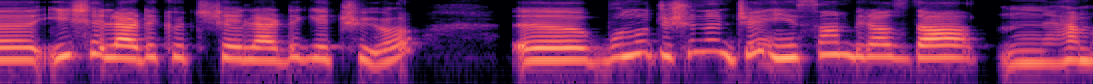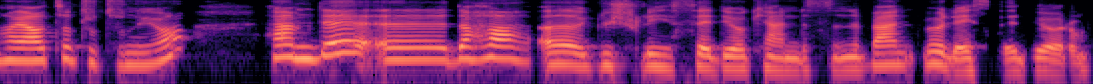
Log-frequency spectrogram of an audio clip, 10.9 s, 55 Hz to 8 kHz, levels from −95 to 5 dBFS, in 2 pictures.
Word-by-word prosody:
eee, 235 - -1
iyi 285 +3 0
şeyler 270 -5 +4
de 275 - -2
kötü 270 -1 -8
şeyler 240 -4 0
de 270 - -4
geçiyor. 245 -3 -4 0.5
Eee, 235 0 +5
bunu 290 +9 -2
düşününce 335 +1 -2
insan 285 +3 +1
biraz 280 -2 -2
daha, 270 0 +6 0.2
ımm, 200 +1 -7
hem 225 +3 -3
hayata 230 +2 +3
tutunuyor 185 +1 -5 0.5
hem 270 -2 +3
de, 305 - +4
eee, 235 -8 +2
daha, 250 -2 +3
aaa, 180 0 +2
güçlü 165 0 -6
hissediyor 150 -2 -1
kendisini. 130 0 -6
Ben 175 +1 +1
böyle 185 0 0
hissediyorum. - - -5
245 Hz, 160 wpm, -24 LUFS, 200-275 Hz, 0.5 s, daha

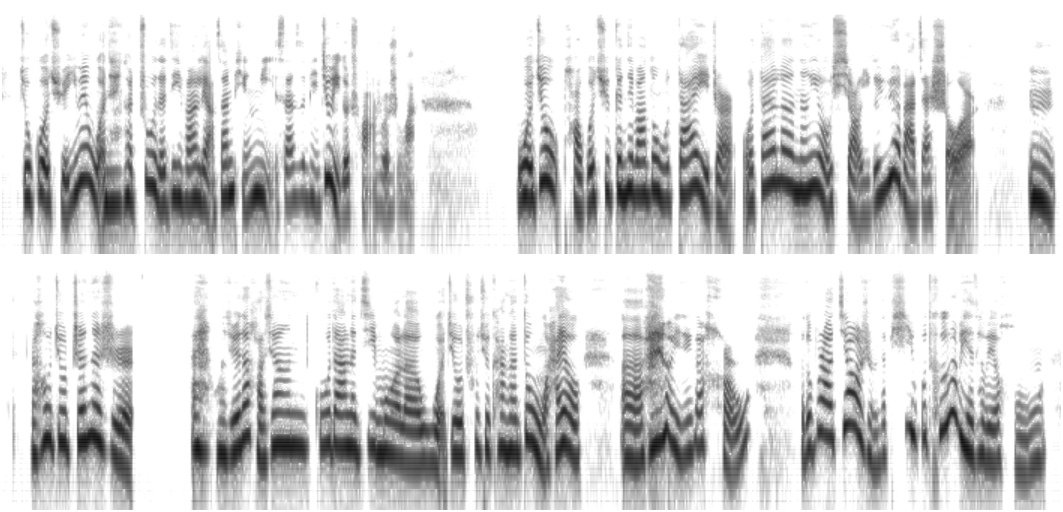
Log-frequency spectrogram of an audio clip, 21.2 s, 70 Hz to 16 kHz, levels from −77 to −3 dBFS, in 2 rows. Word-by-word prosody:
就 235 - -1
过 240 0 +1
去。 190 -5 -5
因 260 - 0
为 350 - +2
我 250 -11 0
那 210 0 +1
个 230 +1 0
住 300 +7 -1
的 205 - -1
地 240 +1 0
方 220 +2 -1
2-3 215 +4 -1
平 230 -4 -2
米、 250 -2 +1
3-4 225 +2 -9
平， 230 -2 -9
就 345 +10 +3
一 225 - 0
个 170 - -1
床， - - -13
说 - - -9
实 - - -17
话。 - - -14 1.0
我 240 0 +5
就 330 +2 +2
跑 195 - -5
过 210 +5 -1
去 255 +3 -3
跟 265 +1 +3
那 280 - +6
帮 255 -1 +1
动 270 0 +2
物 230 - -3
待 260 +6 -1
一 225 - 0
阵 185 -2 -4
儿， - - -7
我 210 - -5
待 300 +8 -1
了 325 -3 +1
能 270 +2 +4
有 270 -10 0
小 210 - -6
1 160 - -12
个 220 - -6
月 355 +7 +3
吧， 160 - -3
在 175 +1 -10
首 - - -6
尔。 - - -5 0.5
嗯， 225 -6 +3 0.3
然 230 -1 -3
后 320 +2 +3
就 305 0 +1
真 305 +4 +3
的 340 -2 +5
是， 225 - +1 0.5
唉， 265 -2 +2
我 240 -1 +3
觉 245 +3 +4
得 335 +4 +4
好 225 -11 -2
像 285 +6 +3 0.2
孤 280 +1 -3
单 280 -1 +2
了、 275 - +4
寂 255 +1 -2
寞 240 -2 +2
了， 195 -2 0
我 195 -1 -1
就 235 -1 0
出 250 +4 -7
去 260 - -2
看 265 0 0
看 250 -1 +3
动 310 -1 +3
物。 - - -1
还 255 - 0
有 255 -7 +3 0.4
呃， 210 -2 0
还 265 +6 +4
有 340 +3 +5
一 245 -4 -1
个 285 +2 -3
猴 215 -7 -7
儿， 165 - -2 0.6
我 - - -6
都 260 - +1
不 385 - -6
知 - - +1
道 345 - +2
叫 425 +5 +2
什 235 - -5
么， 185 - -9
它 220 - -9
屁 400 - -3
股 340 -1 -5
特 385 - -3 0.2
别 280 -6 +6
特 230 - -3
别 205 -1 -2
红， 190 +3 -10
245 Hz, 285 characters per minute, -22 LUFS, 215-285 Hz, 1.0 s, 那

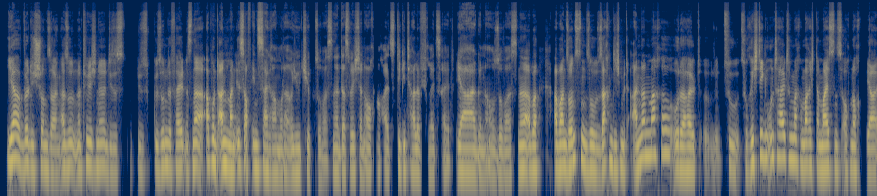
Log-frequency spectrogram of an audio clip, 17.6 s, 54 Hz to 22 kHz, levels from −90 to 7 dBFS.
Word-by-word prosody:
Ja, 160 -2 +5
würde 140 -3 +1
ich 125 - +2
schon 130 -1 +1
sagen. 115 -2 -3
Also, 130 +2 -1
natürlich, 130 +1 -1
ne, 135 0 -1
dieses 115 -1 -5 0.2
dieses 120 -2 -9
gesunde 130 +1 -1
Verhältnis, 130 0 -1
ne? 140 0 +3
Ab 155 0 +3
und 150 -3 +3
an 140 +1 +6
man 125 -1 +3
ist 135 -1 +2
auf 125 - 0
Instagram 120 -3 0
oder 110 -2 -5
Youtube, 115 0 -3
so 105 - -8
was, 85 - -5
ne? 120 -1 -2
Das 115 +1 -2
würde 120 0 -2
ich 120 - 0
dann 115 - -4
auch 115 0 -5
noch 115 -1 -13
als 115 -2 -4
digitale 125 -3 -2
Freizeit 110 - -9
ja, 115 -1 +2
genau 110 0 -6
so 110 0 -5
was, 105 +3 -5
ne? 125 +1 +3
Aber 125 0 +2 0.2
aber 130 0 +6
ansonsten 140 +3 +2
so 125 -1 +1
Sachen, 135 +6 +2
die 130 - -1
ich 125 - -2
mit 125 -1 -3
anderen 170 +9 +2
mache 195 +2 +1 0.2
oder 130 -2 +2
halt 120 -2 0 0.4
zu 125 -4 -5
zu - - -9
richtigen 150 +7 +2
Unterhaltung 170 0 +1
mache, 150 -3 0
mache 140 0 +3
ich 130 - -4
dann 130 - -1
meistens 130 0 +3
auch 125 0 -6
noch, 125 -1 -3
ja, 115 -1 +1
125 Hz, 215 wpm, -22 LUFS, 115-135 Hz, 0.4 s, an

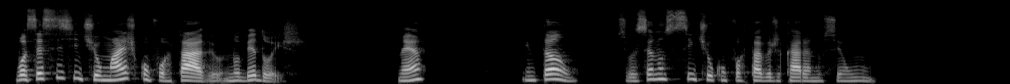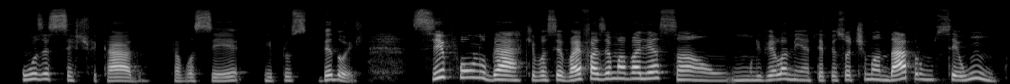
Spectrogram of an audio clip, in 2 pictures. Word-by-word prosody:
Você 225 +5 +2
se 265 +4 -7
sentiu 260 -7 -3
mais 215 +7 +3
confortável 180 - +3
no 175 +2 -7
B2, 190 -4 -5 0.9
né. 185 +8 +1 1.0
Então, 200 -3 +3 0.4
se 170 - -21
você 160 +9 -5
não 245 +1 -2
se 240 +1 -10
sentiu 240 -5 -6
confortável 180 -2 -4
de 165 - -14
cara 165 -1 0
no 155 0 -13
C1 160 0 -13 1.6
usa 250 +2 -1
esse 250 +1 -6
certificado 170 -3 -2 0.2
para 155 - -10
você 165 +2 -7 0.2
ir 170 - -11
para 180 +1 -12
os 180 +1 -12
B2. 215 +1 -2 0.5
Se 300 +6 +1
for 325 -1 -1
um 320 - -2
lugar 215 -7 +5
que 200 - -8
você 200 +1 -2
vai 195 +7 +6
fazer 260 0 +4
uma 275 0 +4
avaliação, 220 -10 +1
um 195 0 -7
nivelamento, 200 -1 -3
e - - -3
a - - -14
pessoa 195 +2 -7
te 210 - -12
mandar 225 +3 +6
para 245 -1 -6
um 220 -2 -7
C1, 215 - -4
200 Hz, 145 wpm, -23 LUFS, 175-240 Hz, 1.6 s, vai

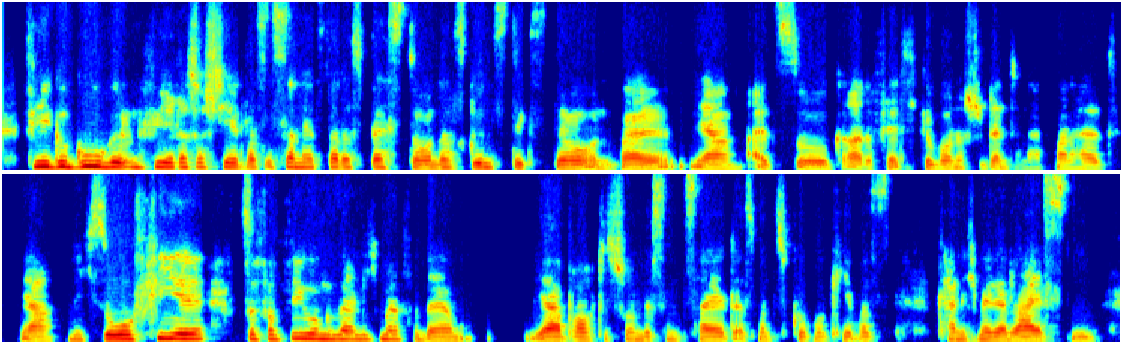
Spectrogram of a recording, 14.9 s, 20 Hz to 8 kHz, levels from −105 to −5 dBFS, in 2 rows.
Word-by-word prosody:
viel 235 -1 +7
gegoogelt 220 -2 +7
und 200 -2 -2
viel 215 -1 +4
recherchiert: 205 -1 -1
„Was 185 0 -3
ist - - -10
denn 205 -2 +2
jetzt 190 - -5
da 200 - +2
das 190 -1 -5
Beste 185 -1 -3
und 175 - -2
das 185 -3 -5
Günstigste“ 180 -2 -2
und 160 -1 -6
weil, 160 +7 0
ja, 160 -8 -2
als 165 - -7
so 160 0 -3
grade 165 - -4
fertig 160 - -9
gewordene 170 0 -6
Studentin 160 -1 -8
hat 155 - -19
man 160 -1 -7
halt, 155 -1 -7 0.2
ja, 155 -1 -2
nicht 180 -2 -10
so 205 0 +8
viel 225 0 +6 0.2
zur 215 -1 -2
Verfügung, 215 +1 +2
sage 195 -1 +1
ich 195 - -15
mal. 195 -2 -1
Von 180 -2 -12
daher, 170 0 -2 0.4
ja, 170 -9 +3
braucht 175 +1 -4
es - - -8
schon 180 -1 -8
'n - - -7
bisschen 170 -1 -11
Zeit, 170 -1 -2
erstmal 170 -3 -9
zu - - -16
gucken: 170 -1 -9
„Okay, 170 +2 -9
was 160 -1 -11 0.3
kann 180 -1 -6
ich 180 0 -10
mir 180 - 0
denn 165 -1 +1
leisten, 160 -2 -2
180 Hz, 220 wpm, -23 LUFS, 165-205 Hz, 0.4 s, so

